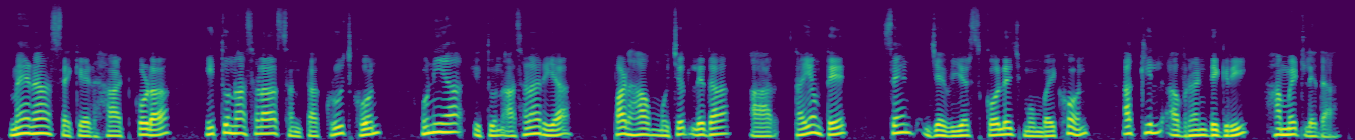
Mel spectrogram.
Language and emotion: Santali, neutral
